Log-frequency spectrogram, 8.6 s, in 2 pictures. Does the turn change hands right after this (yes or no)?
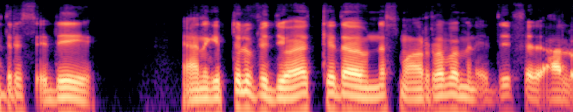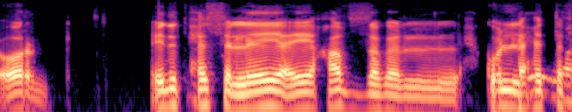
yes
